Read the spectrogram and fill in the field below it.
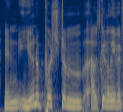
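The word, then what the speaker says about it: Utnapishtim: It's It's one of the hardest uh Babylonian names to pronounce, but it's Uni Pushtum. And Uni Pusham I was gonna leave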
